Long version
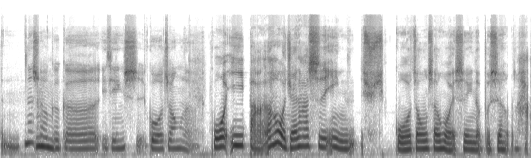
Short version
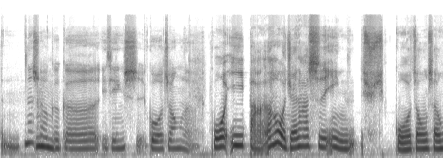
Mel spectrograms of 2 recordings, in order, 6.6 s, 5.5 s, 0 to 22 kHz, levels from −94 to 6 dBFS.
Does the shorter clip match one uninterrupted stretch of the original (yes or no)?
yes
